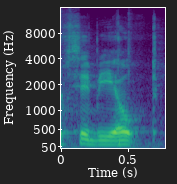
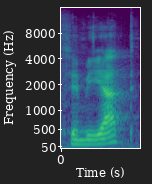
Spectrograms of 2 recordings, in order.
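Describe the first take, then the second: First: "symbiote" with a long O in the last syllable; symbiote ending "-ote". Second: "Symbiote" with the last syllable like "ought"; symbiote ending "-ot". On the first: Comic fan offering the other pronunciation, "symbiote" said SIM-bee-oat. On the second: Comic fan trying out a pronunciation, "Symbiote" said SIM-bee-aht. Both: Shown as a demonstration. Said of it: "How do you say it?".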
